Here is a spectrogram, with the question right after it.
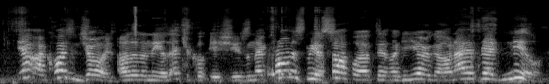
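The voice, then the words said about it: Put-on British accent. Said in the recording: “I'm not gonna do a British accent... Oh no, no, you must.”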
